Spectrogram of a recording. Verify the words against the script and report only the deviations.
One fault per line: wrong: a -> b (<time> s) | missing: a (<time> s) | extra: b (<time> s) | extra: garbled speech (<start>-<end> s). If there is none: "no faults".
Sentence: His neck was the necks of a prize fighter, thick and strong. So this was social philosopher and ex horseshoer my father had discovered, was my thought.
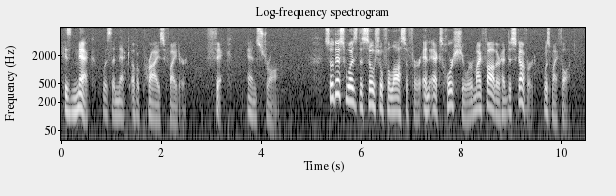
wrong: necks -> neck (1.1 s)
extra: the (5.9 s)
